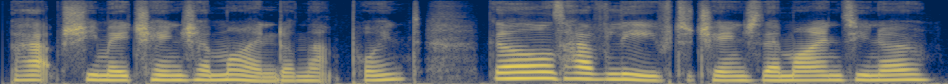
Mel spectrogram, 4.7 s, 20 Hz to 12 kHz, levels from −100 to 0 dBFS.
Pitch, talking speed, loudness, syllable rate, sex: 195 Hz, 230 wpm, -18 LUFS, 5.1 syllables/s, female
